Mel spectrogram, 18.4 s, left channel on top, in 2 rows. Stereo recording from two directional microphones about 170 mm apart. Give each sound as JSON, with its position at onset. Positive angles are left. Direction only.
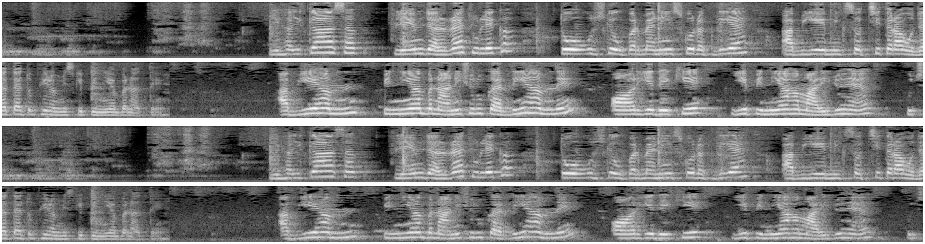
{"t": 2.8, "sound": "a woman's voice", "side_deg": 25}
{"t": 11.9, "sound": "a woman's voice", "side_deg": 30}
